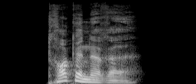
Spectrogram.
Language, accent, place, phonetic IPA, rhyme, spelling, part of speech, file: German, Germany, Berlin, [ˈtʁɔkənəʁə], -ɔkənəʁə, trockenere, adjective, De-trockenere.ogg
- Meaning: inflection of trocken: 1. strong/mixed nominative/accusative feminine singular comparative degree 2. strong nominative/accusative plural comparative degree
